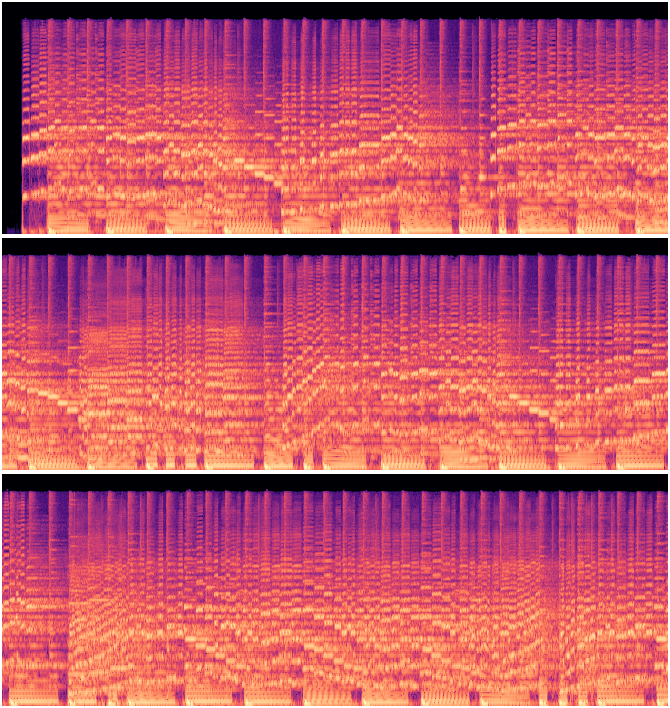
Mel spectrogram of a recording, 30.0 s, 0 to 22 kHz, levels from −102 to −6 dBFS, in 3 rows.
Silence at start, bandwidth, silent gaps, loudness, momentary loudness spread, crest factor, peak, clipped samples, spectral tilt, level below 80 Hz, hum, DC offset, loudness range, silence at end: 0.3 s; 16.5 kHz; none; -13 LUFS; 3 LU; 14 dB; 0 dBFS; under 0.1%; -4 dB/octave; -20 dBFS; none; under 0.1%; 1 LU; 0 s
